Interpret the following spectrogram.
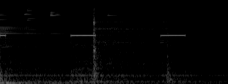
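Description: Patient heart monitor beeping steadily in an operating room: a short, high single-tone beep a little under once a second.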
